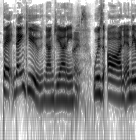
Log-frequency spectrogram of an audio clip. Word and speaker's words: Nanjiani: Yeah, Nanjabi. I don't know how to pronounce his last name. Thank you, Nanjiani.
